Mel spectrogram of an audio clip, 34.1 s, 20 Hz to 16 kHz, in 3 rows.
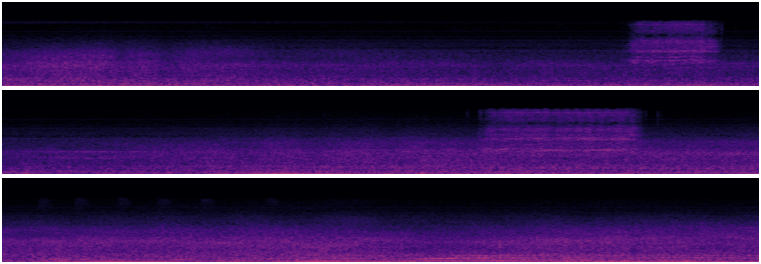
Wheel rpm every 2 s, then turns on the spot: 0, 0, 0, 0, 10, 30, 0, 0, 0, 30, 40, 0, 0, 0, 0, 0, 0.
none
